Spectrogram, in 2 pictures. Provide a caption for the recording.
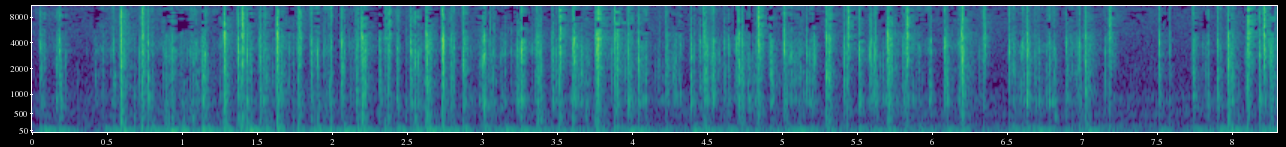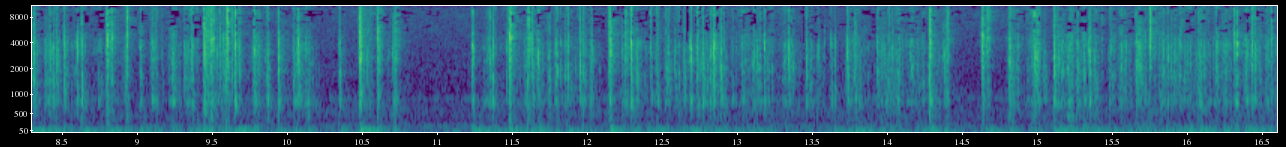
Creation date: 08 - 06 - 2017
Details of this sound:
Subject of recording:
- Object : Mechanical keyboard of computer
- Material : plastic
- Feature : none
Place of capture:
- Type : inside
- Size of the room : 8m^3
- Coating of room : Wood et plaster
- Content of the room : Home furnishings
Recorder:
- Recorder Used : Tascam DR-40 V2
- Type of microphone used : Condenser microphone
- Wind Shield : none
Recording parameters:
- Capture type : Stereo
- Input level : 27
Software used:
- FL Studio 11
FX added:
- Edison : For amplifying the signal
